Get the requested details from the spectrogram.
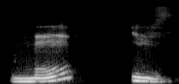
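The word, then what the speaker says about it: Maïs: মানে হচ্ছে বাট, কিন্তু মে বাট। আবার যখন থ্রেমাটা চলে আসছে MAIS এর উপরে, তখন আপনাকে পুরোটা উচ্চারণ করতে হবে মে ইজ, মে ইজ। আগে ছিল জাস্ট মে, MAI মে, উচ্চারণটা ছিল মে, লাস্টের ওয়ার্ডটা আপনি বাদ দিয়ে দিয়েছেন, এস বাদ দিয়ে দিয়েছেন, মে সিম্পলি। বাট যখন থ্রেমা আসতেছে তখন কিন্তু আপনাকে প্রত্যেকটা অ্যালফাবেটকে থ্রেমার আগের পরে সবগুলোকে আপনাকে উচ্চারণ করতে হবে। MA থ্রেমা ই এন্ড S, that ইজ মেজ মানে হচ্ছে কম।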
